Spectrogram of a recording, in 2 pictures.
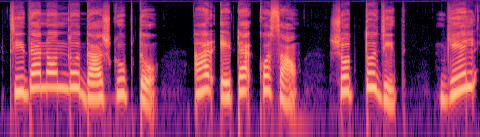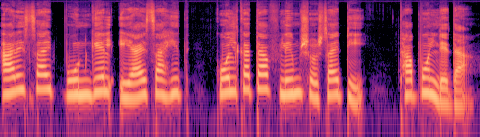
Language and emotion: Santali, neutral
